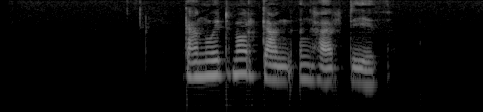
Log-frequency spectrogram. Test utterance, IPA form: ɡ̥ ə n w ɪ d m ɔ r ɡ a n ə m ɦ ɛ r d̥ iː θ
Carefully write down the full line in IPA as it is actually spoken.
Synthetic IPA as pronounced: ɡ̥ a n w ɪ d m ɔ r ɡ a n ə ŋ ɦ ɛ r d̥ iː ð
